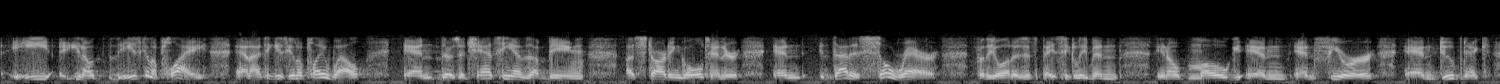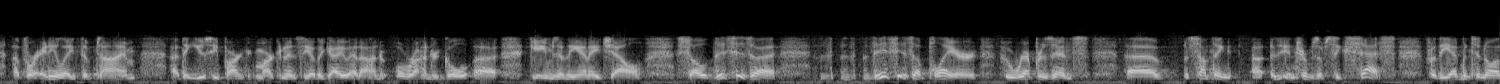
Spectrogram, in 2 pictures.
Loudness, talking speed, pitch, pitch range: -19 LUFS, 185 wpm, 105 Hz, 95-125 Hz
